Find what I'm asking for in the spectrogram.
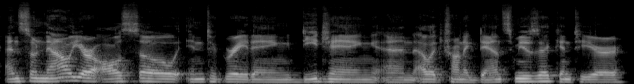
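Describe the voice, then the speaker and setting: A man's voice: mid-range voice, fairly even intonation, measured pace, a bit bright. A man interviews his guest in an easy conversational tone with a mid-range voice. He is openly enthusiastic and builds long, layered questions clause by clause. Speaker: podcast host, interviewer.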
